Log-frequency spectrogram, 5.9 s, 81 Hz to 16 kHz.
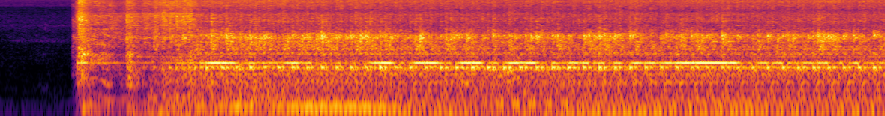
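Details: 2019 John Deere Gator XUV 865R diesel, first start after replacing the burned synchronous drive belt (about 600 miles): cranks and catches at once, then settles into an even, steady idle with no knocks or misses; healthy.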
